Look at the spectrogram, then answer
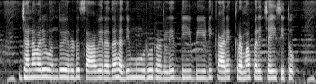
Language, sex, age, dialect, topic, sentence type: Kannada, female, 25-30, Mysore Kannada, banking, statement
